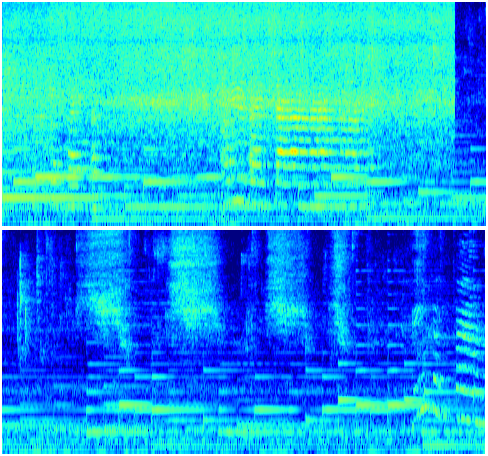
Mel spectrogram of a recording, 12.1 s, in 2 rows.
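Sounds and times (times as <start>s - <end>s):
shower head spraying water: 0.0s - 5.7s
light background music: 0.0s - 12.0s.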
